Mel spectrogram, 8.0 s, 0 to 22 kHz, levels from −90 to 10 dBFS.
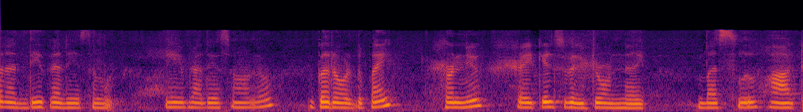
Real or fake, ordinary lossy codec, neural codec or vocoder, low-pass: fake; AAC, 32 kbps; codec, 16 kHz, 2 kbps, X-Codec, HuBERT features, trained on LibriSpeech; 7.2 kHz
